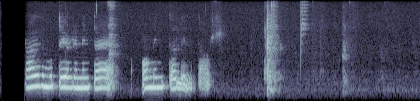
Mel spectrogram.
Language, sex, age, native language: Icelandic, female, 11, Icelandic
